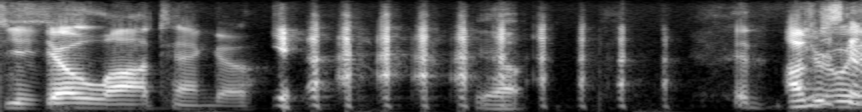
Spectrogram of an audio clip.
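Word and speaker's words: Yo La Tengo: And also, I guess this is probably my OCD, but you need to stop saying Yole Tango. I don't know how to say it. How do you say it? It's Yola Tango.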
